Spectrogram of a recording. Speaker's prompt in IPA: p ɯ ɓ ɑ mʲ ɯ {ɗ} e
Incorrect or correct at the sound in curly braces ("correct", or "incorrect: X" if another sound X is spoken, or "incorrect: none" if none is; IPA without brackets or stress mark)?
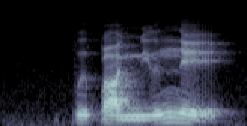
incorrect: n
